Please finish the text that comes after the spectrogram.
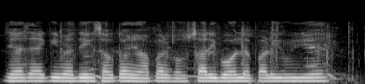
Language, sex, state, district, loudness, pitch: Hindi, male, Madhya Pradesh, Bhopal, -14 LUFS, 155 Hz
